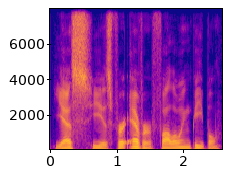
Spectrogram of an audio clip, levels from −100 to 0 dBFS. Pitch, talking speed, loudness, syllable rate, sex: 100 Hz, 140 wpm, -19 LUFS, 4.5 syllables/s, male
